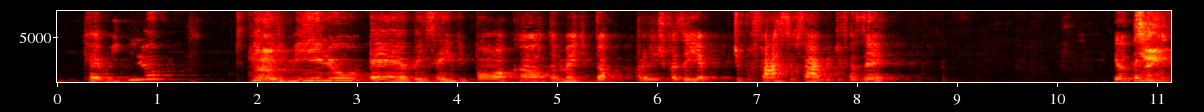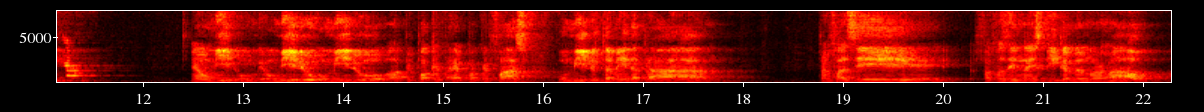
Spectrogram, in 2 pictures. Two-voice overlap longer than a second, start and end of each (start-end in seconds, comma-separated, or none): none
